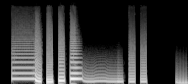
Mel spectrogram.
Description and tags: Untitled song5
Loops generated in Propellerhead Reason software.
